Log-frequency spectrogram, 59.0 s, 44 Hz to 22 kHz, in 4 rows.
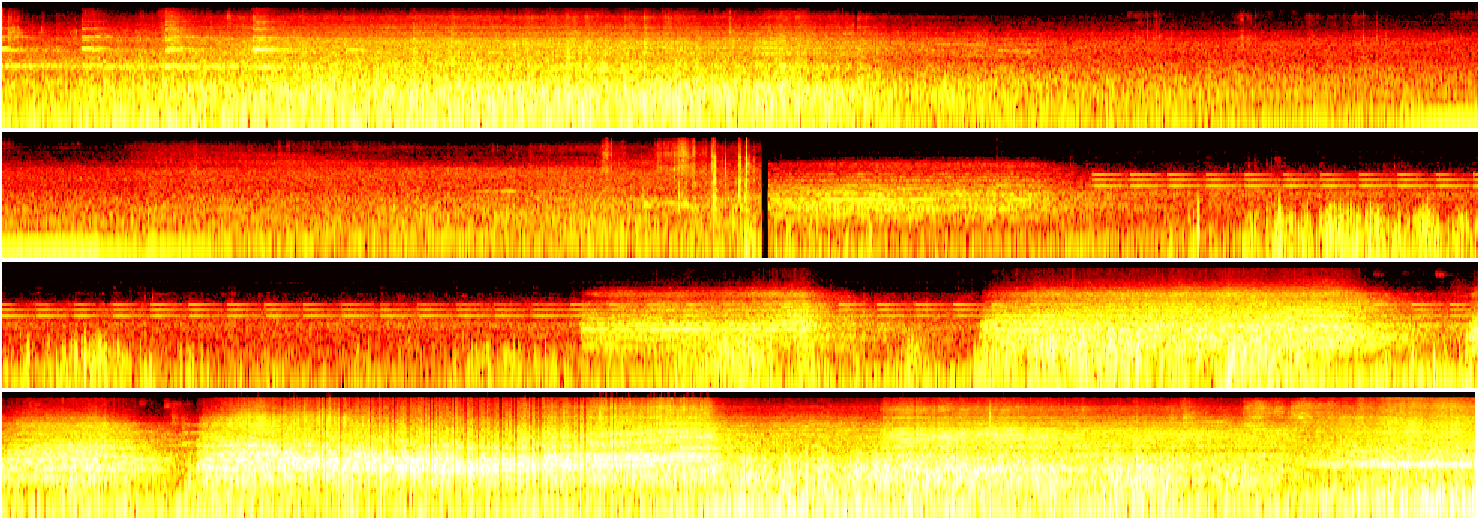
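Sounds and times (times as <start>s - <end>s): crossing warning bell ringing: 0.0s - 17.5s, 22.5s - 59.0s
train rumbling: 0.0s - 59.0s
locomotive horn blasts: 22.4s - 25.5s, 35.3s - 38.2s, 39.2s - 51.9s, 52.8s - 59.0s.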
